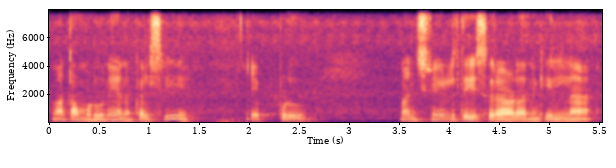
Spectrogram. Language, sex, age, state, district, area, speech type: Telugu, female, 60+, Andhra Pradesh, Eluru, rural, spontaneous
